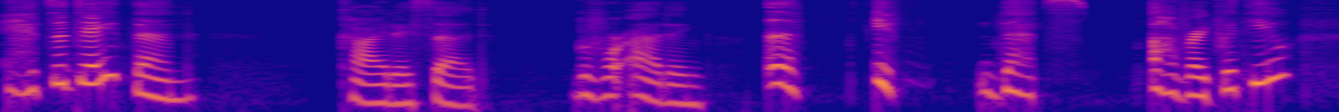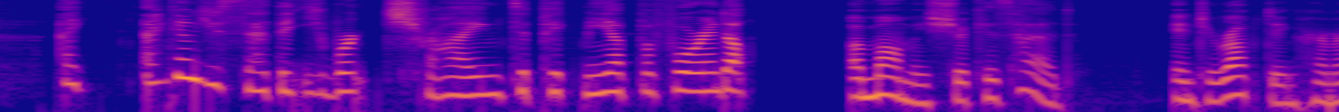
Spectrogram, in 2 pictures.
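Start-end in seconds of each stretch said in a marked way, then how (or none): 0.1-1.0 Kaede's voice. Acted. 3.9-10.5 Kaede's voice. Acted.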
